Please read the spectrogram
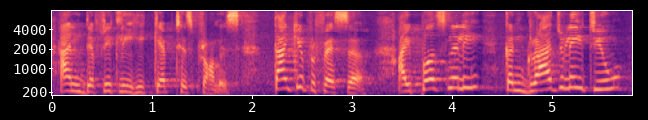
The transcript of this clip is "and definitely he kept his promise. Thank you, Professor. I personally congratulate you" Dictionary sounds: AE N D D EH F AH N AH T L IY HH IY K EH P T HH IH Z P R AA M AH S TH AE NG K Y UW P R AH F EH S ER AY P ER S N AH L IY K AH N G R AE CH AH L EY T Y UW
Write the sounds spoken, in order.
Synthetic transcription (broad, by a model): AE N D D EH F AH N AH T L IY HH IY K EH P T HH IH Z P R AA M AH S T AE NG K Y UW P R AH F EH S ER AY P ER S N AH L IY K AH N G R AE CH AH L EY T Y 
